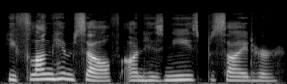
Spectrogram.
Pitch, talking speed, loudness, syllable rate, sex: 195 Hz, 165 wpm, -19 LUFS, 4.0 syllables/s, female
